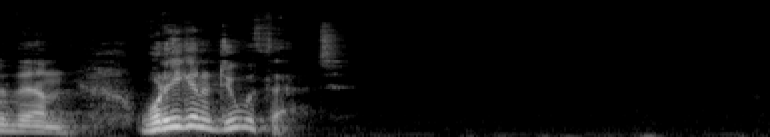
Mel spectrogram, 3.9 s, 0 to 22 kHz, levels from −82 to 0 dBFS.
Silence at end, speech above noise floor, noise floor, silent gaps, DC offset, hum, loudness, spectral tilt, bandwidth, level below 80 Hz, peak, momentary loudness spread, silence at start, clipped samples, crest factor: 2.2 s; 43 dB; -72 dBFS; none; under 0.1%; none; -28 LUFS; -6 dB/octave; 15.5 kHz; -74 dBFS; -10 dBFS; 25 LU; 0 s; under 0.1%; 24 dB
